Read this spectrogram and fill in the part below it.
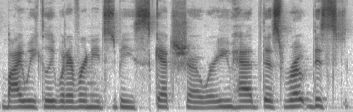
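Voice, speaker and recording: A woman's voice: medium pitch, level tone, a little fast, darkish tone. A woman in her late thirties hosting a casual interview, chatting in a playful, enthusiastic way. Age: late 30s. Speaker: podcast host, theatre director.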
